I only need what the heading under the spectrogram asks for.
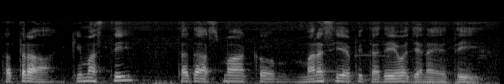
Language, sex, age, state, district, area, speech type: Sanskrit, male, 45-60, Telangana, Karimnagar, urban, spontaneous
